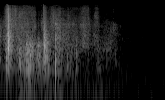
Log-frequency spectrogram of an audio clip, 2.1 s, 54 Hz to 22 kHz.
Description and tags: Page Turn
Sound of a page in a large book turning.
Recorded with an H2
